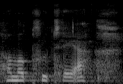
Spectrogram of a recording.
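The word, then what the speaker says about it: homoploutia: You've in your forthcoming book, you write about a new concept called homopluteia. Am I pronouncing it correctly?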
